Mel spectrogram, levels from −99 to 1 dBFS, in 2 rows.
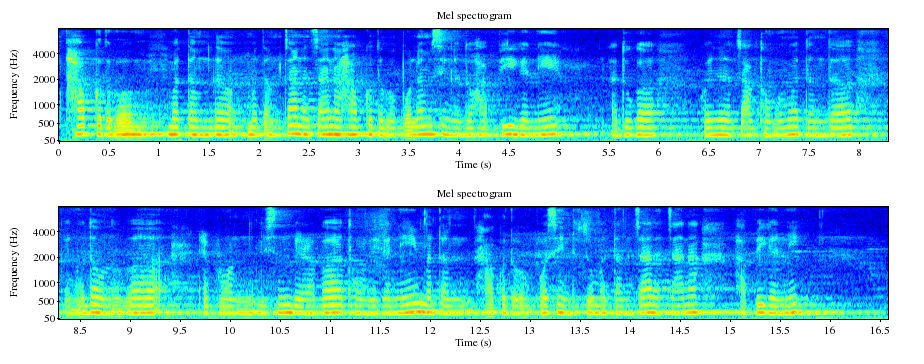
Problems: constant background noise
